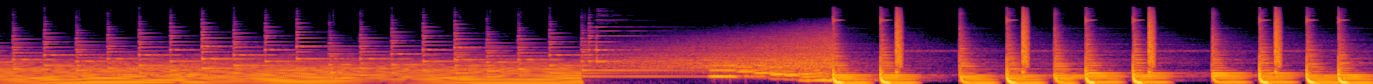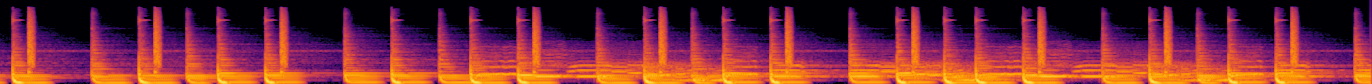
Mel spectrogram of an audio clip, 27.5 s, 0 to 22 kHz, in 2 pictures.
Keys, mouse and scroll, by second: 3.6-23.3 drag, 24.3 ctrl+t, 25.4-27.4 alt+drag.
